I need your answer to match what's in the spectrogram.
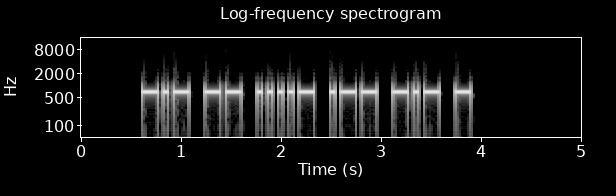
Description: Morse code, heard as a keyed tone, about 22 wpm, 700 Hz. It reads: KM4WKT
